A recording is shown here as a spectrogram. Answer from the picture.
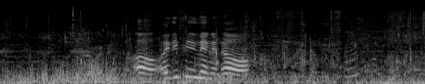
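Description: Steady low wind noise on the microphone mixed with water noise from a tandem kayak being paddled. A voice gives one drawn-out cry with a wavering pitch about halfway through.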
